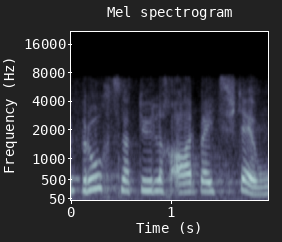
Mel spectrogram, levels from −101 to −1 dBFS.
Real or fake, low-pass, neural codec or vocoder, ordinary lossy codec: fake; 7.2 kHz; vocoder, 22.05 kHz, 80 mel bands, WaveNeXt; Opus, 16 kbps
